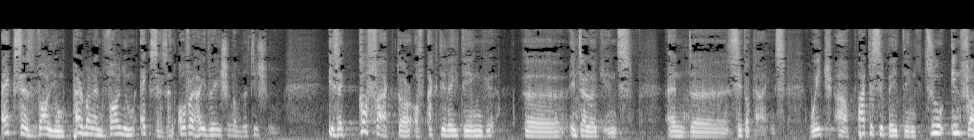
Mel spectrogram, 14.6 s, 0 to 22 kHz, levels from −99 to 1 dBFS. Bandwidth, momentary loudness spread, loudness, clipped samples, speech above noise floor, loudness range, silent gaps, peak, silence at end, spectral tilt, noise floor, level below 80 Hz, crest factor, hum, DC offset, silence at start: 9.6 kHz; 8 LU; -14 LUFS; under 0.1%; 24 dB; 3 LU; none; 0 dBFS; 0 s; -4.5 dB/octave; -38 dBFS; -46 dBFS; 14 dB; none; under 0.1%; 0 s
